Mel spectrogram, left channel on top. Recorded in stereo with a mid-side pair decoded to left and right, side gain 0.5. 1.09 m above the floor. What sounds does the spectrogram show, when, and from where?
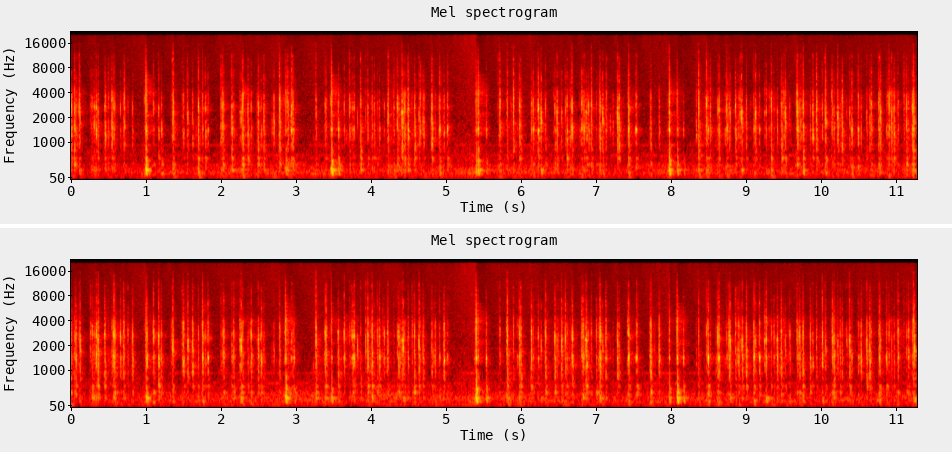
Only background noise.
